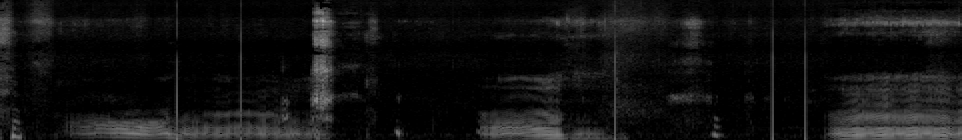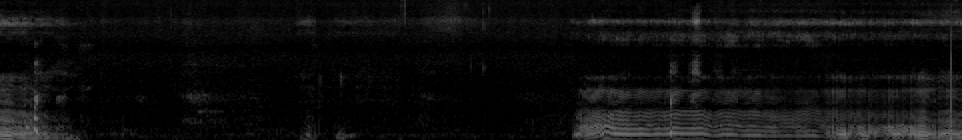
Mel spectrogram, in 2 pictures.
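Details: Basset Hound voicing pleasure while being petted, gradually powering down: a series of low, rumbling groans in four bursts of one to three seconds separated by quiet pauses, the last one wavering.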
